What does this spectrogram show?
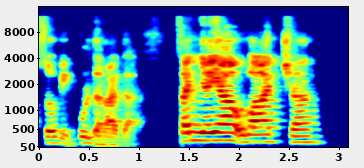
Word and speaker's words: Sanjaya Uvacha: Sanjaya Uvacha. Imagine the A, there's a dash on top, so we pull the raga. Sanjaya Uvacha.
